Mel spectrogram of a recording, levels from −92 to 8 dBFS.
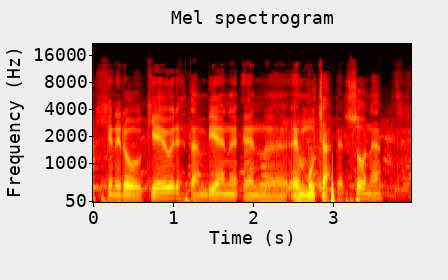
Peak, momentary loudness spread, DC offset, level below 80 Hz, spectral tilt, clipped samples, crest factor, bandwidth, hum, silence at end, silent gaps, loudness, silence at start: -4 dBFS; 7 LU; under 0.1%; -38 dBFS; -5.5 dB/octave; under 0.1%; 20 dB; 14.5 kHz; none; 0 s; none; -23 LUFS; 0 s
